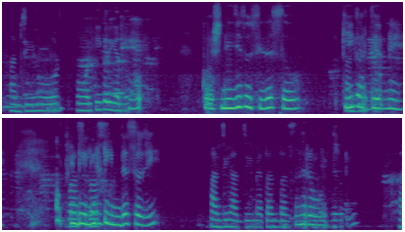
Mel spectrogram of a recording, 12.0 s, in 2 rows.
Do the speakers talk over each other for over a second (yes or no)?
no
